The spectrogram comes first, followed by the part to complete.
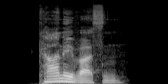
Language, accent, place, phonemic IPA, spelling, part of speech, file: German, Germany, Berlin, /ˈkanəvasn̩/, kanevassen, adjective, De-kanevassen.ogg
- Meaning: canvas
